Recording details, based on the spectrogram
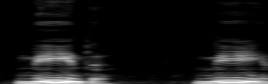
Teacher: ना के साथ इ का उच्चारण हो रहा है। नी लेकिन देर तक हो रहा है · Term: बड़ी ई की मात्रा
